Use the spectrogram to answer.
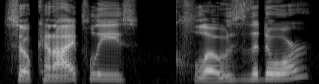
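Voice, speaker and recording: A man's voice: high voice, takes it slowly, no echo, voice pushed up. Tabletop game role: snippy late-forties woman, played by a man, curt, scornful, combative, clean dry sound. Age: middle-aged. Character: irritated, sarcastic late-forties woman slamming doors on agents.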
